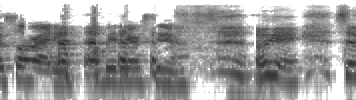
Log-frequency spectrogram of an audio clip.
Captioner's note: laugh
